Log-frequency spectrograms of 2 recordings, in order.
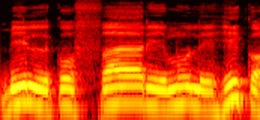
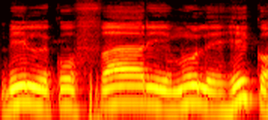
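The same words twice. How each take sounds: Both takes have the same delivery.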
